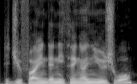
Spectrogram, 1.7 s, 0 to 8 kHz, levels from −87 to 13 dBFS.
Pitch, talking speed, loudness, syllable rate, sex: 105 Hz, 175 wpm, -15 LUFS, 5.5 syllables/s, male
